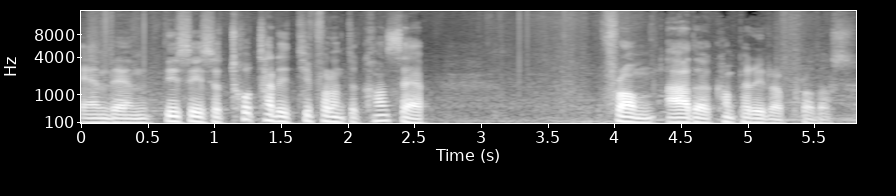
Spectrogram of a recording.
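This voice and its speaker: With a Korean accent, a man speaks at a moderate pace in a fairly low pitch. His tone is dark and mellow, and he leaves long, frequent pauses. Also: ordinary pitch variation. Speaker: biotech company CEO and scientist. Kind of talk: lecture. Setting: conference presentation. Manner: halting, many fillers.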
